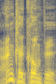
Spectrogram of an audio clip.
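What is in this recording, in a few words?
thanks for the heal, German; Sniper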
